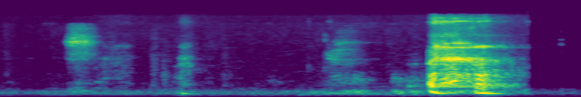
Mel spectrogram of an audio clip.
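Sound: coughing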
